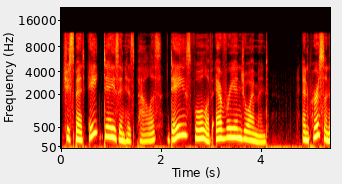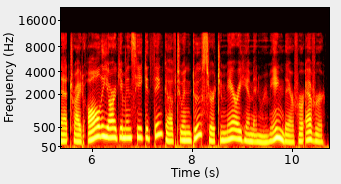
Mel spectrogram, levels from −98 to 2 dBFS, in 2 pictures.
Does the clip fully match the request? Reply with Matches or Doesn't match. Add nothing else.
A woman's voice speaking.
Matches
